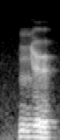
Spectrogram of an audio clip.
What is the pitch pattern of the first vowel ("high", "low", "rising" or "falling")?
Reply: low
